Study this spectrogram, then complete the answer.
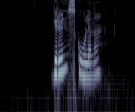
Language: Norwegian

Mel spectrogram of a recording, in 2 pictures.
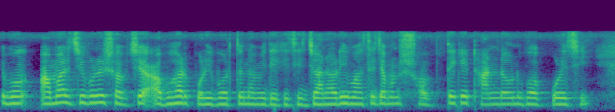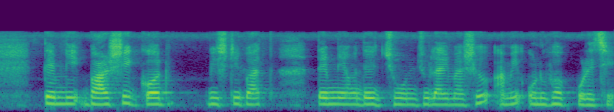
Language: Bangla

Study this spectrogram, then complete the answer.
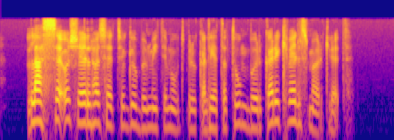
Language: Swedish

